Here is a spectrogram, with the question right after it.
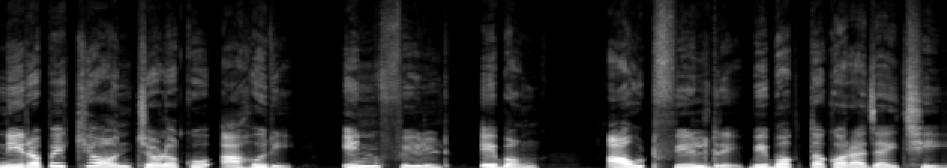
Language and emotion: Odia, neutral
